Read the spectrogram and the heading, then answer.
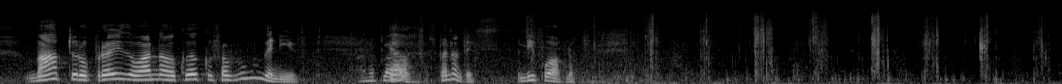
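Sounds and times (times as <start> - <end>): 
speech: 0.3 - 6.6
footsteps of people walking along Reykjavík streets Aðalstræti, Vesturgata and Grófin: 2.9 - 10.6.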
